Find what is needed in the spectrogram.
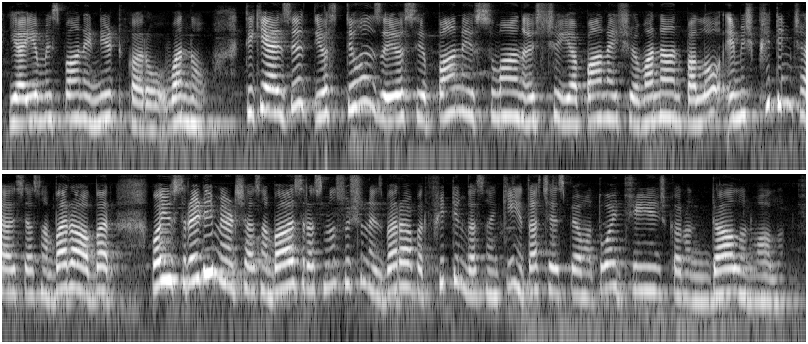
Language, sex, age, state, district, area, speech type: Kashmiri, female, 30-45, Jammu and Kashmir, Budgam, rural, spontaneous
